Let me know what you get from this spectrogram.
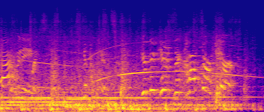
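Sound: police car sirens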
